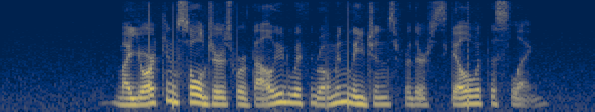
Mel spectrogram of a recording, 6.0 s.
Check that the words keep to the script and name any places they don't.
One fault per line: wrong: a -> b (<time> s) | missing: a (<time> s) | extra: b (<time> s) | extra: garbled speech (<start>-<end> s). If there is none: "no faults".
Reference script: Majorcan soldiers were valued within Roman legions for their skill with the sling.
no faults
